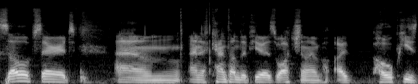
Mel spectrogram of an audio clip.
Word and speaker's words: Quentin Dupieux: full day with this film, is Dali by Quentin Dupieux. Is that how you say it? Quentin Dupieux, yeah.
